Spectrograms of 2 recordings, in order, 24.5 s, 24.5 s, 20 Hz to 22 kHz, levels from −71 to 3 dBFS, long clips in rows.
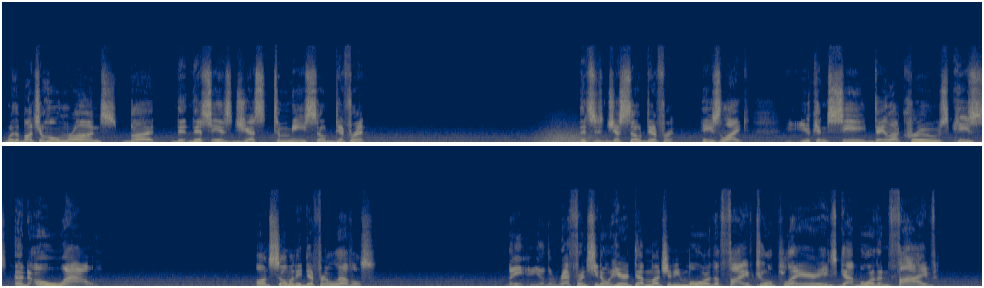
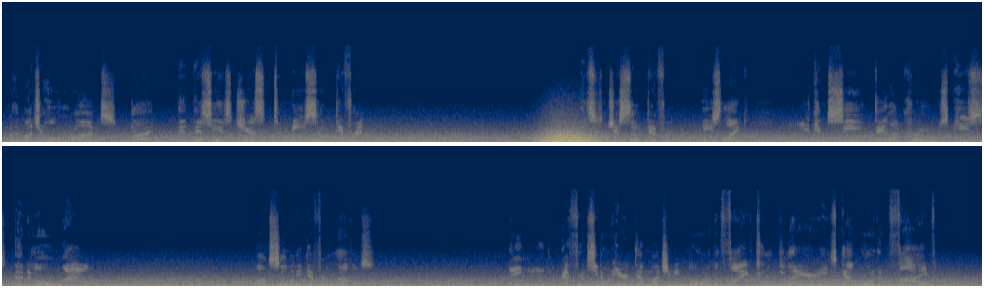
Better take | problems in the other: first | wind noise on the microphone; heavy; 3 dB above the speech; occasional gusts in the first

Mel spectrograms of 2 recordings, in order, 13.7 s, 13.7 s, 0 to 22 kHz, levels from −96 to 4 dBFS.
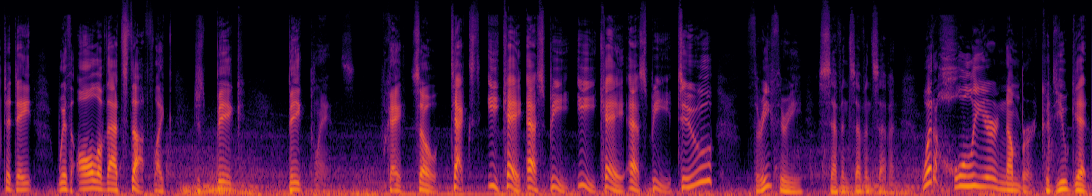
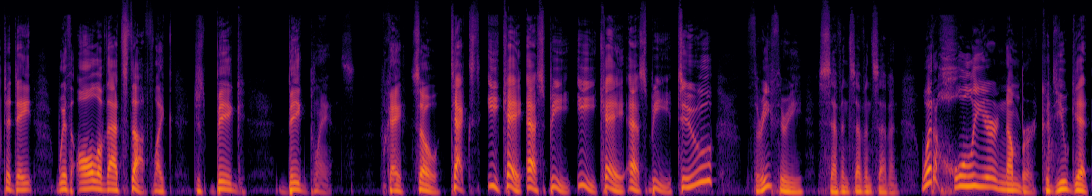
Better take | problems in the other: second | low rumble; faint; throughout; 25 dB below the speech

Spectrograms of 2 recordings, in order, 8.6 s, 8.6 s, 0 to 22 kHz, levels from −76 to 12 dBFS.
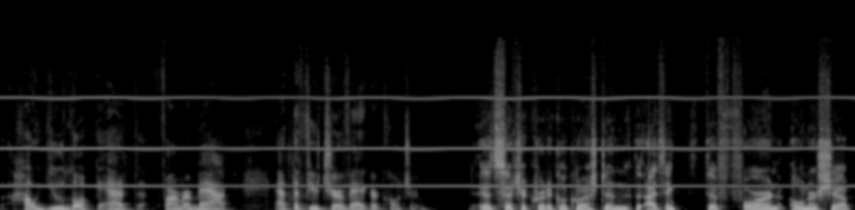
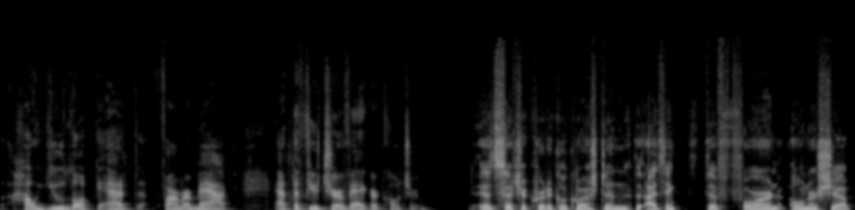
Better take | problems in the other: second | high-pitched whine; noticeable; throughout; 2.5 kHz, 10 dB below the speech

